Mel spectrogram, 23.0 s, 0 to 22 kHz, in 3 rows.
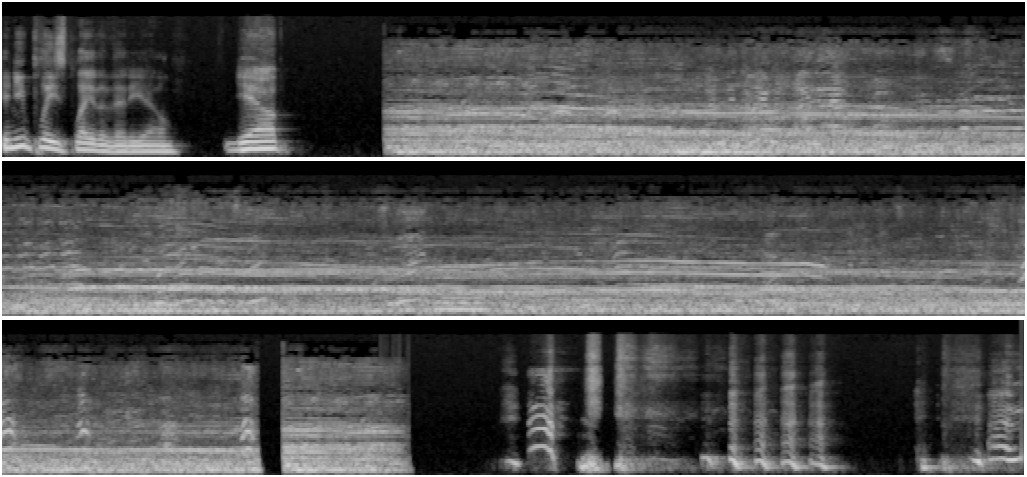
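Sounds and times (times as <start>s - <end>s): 
speech: 0.0s - 2.2s, 2.9s - 3.4s
large crowd of people howling and barking at a railroad station: 2.9s - 18.4s
laughter: 19.2s - 21.7s.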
